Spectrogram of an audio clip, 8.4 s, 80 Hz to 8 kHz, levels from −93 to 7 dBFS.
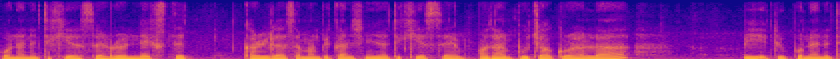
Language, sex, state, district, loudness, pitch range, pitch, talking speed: Nagamese, female, Nagaland, Dimapur, -15 LUFS, 180-190 Hz, 185 Hz, 130 wpm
